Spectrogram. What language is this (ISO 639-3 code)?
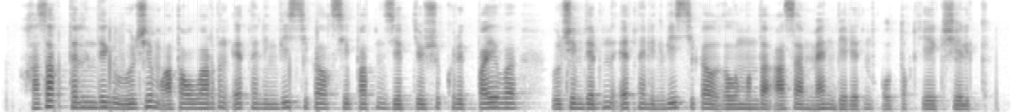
kaz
